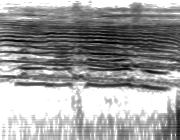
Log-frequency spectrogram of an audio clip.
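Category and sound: human body sound, children crying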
